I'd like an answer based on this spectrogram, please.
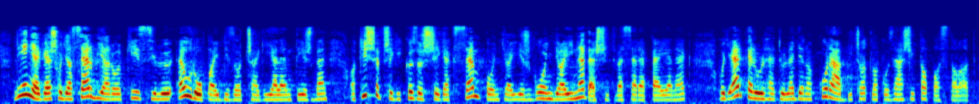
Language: Hungarian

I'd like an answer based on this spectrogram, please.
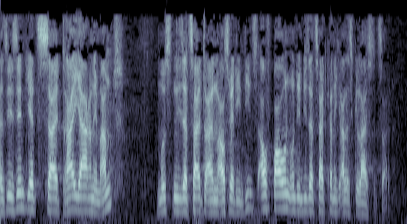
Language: German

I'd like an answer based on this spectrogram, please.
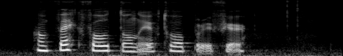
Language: Faroese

